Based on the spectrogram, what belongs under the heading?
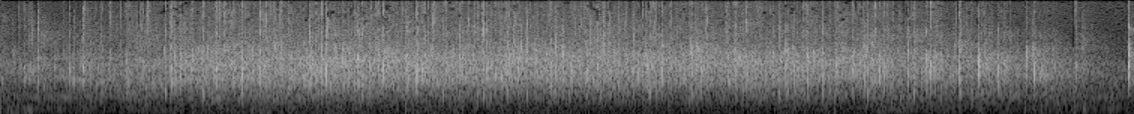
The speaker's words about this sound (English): I've given that talk in front of many regulators. You're the first ones to applaud. I really liked it.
